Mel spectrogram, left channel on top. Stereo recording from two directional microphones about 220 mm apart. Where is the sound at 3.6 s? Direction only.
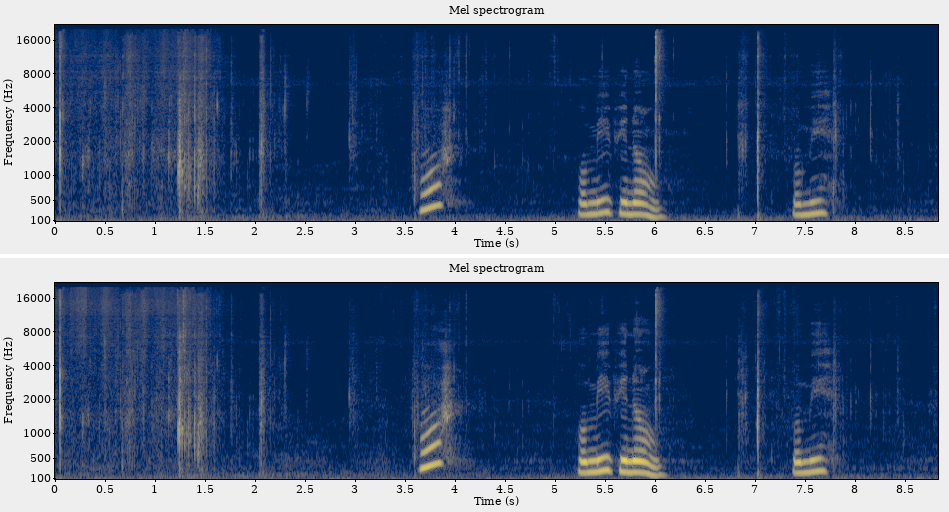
35° right (ahead or behind).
